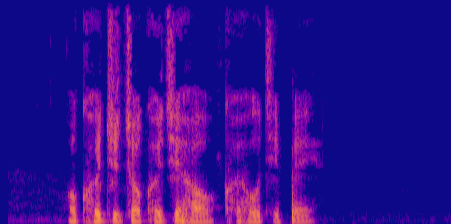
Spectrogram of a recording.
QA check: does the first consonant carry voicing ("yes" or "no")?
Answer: yes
